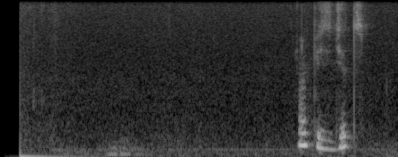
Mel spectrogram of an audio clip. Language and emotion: Russian, neutral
